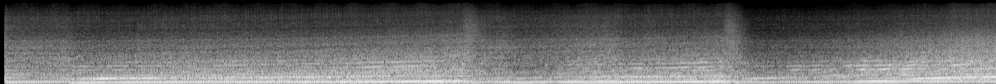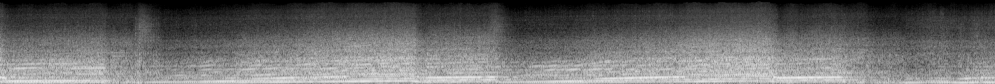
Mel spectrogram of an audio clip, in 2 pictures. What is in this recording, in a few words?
enemy truck loop; Warframe; NineteenNinetyNine; Stage8ShitboxConvoy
